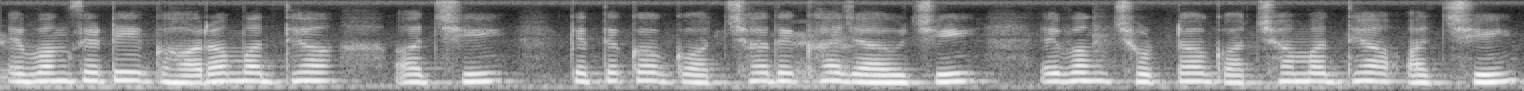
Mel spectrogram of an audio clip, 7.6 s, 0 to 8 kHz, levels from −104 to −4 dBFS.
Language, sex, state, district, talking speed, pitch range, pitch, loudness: Odia, female, Odisha, Nuapada, 110 wpm, 205-235 Hz, 225 Hz, -15 LUFS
